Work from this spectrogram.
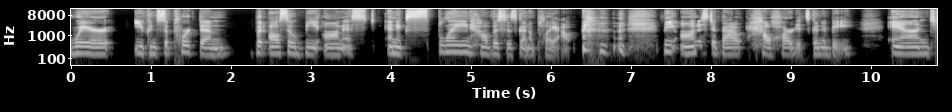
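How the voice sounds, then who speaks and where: A woman with an American accent speaks in a plain, everyday voice, fairly low in pitch and at a fairly slow pace, with fairly even intonation. The recording is very clean and dry, close with no echo, over a silent background. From California. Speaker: aerospace engineer and adventure athlete. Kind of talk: interview.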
